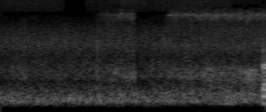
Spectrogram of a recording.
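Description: Steady low hiss of background noise, even and without any tone or rhythm, in a pause between spoken words.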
